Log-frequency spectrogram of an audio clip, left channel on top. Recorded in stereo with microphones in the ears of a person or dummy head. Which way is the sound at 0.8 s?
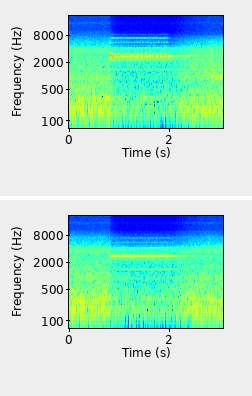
55° left (ahead or behind).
